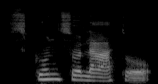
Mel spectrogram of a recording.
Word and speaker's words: sconsolato: All other times it's pronounced sk, as in sconsolato.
